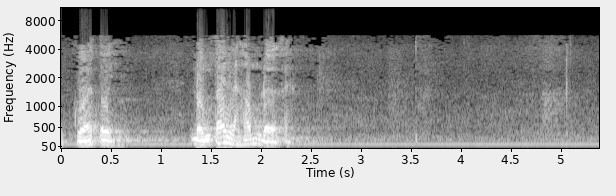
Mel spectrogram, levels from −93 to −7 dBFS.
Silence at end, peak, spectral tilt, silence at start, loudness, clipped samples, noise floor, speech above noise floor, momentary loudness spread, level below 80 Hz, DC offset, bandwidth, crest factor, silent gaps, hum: 0 s; 0 dBFS; -8.5 dB/octave; 0 s; -9 LUFS; 0.5%; -29 dBFS; 22 dB; 23 LU; -34 dBFS; under 0.1%; 7.2 kHz; 12 dB; none; none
